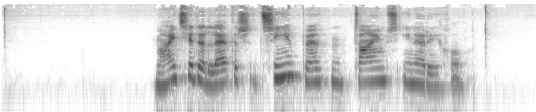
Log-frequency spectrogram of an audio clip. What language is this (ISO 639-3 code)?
fry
